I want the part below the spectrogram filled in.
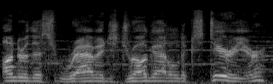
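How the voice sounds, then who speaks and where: An actor playing a ravaged, drug-addled low-life in a video game, lecturing with a scornful sneer. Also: male voice, steady tone, normal speed, pushed and bright, soft background music. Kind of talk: video game cutscene acting.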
